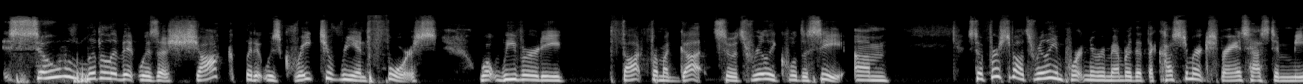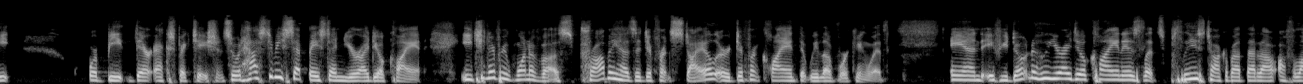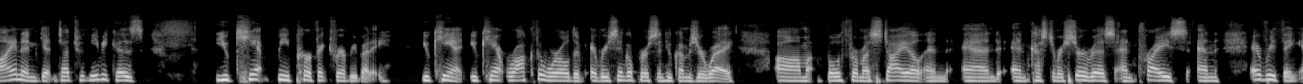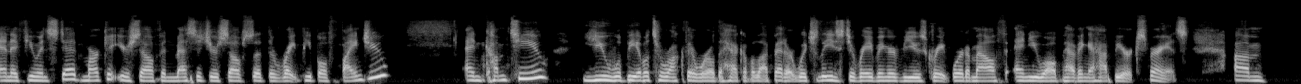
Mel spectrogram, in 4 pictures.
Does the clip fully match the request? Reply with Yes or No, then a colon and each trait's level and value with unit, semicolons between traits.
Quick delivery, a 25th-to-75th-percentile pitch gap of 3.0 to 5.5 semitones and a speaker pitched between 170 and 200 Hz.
Yes: fast, 215 wpm; average, 3.7 semitones; medium, 185 Hz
